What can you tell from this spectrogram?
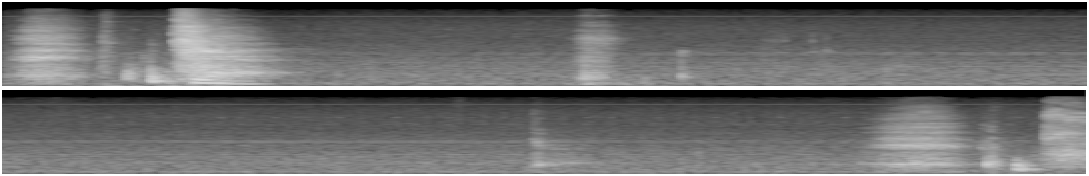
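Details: Fast, loud, uncontrollable sneezing, about three sneezes with sniffing between them, attributed to allergies.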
